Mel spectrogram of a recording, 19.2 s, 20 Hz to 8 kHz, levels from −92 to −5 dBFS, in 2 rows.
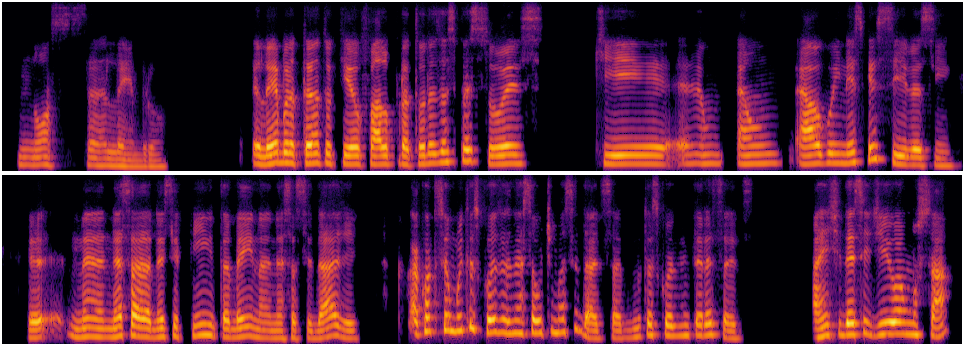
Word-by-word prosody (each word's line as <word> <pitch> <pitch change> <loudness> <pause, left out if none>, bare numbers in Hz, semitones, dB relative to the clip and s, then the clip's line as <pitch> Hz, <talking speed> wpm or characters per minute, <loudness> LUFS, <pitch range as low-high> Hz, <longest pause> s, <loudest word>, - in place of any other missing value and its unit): Nossa, 135 -1 -9
lembro. 110 -3 -8 0.9
Eu 155 - +3
lembro 170 +3 +5
tanto 165 0 +3
que 160 - -7
eu 150 0 +6
falo 150 0 +2
para 145 - 0
todas 155 +5 0
as 185 +1 -1
pessoas 160 -6 0 0.5
que 155 -1 0
é 160 0 -8
um 160 0 -8
é 155 - -3
um 160 +2 -5 0.2
é 155 - -3
algo 160 +3 +3
inesquecível, 170 -4 -1
assim. 130 -2 -5 0.4
Eh, 445 +2 0
ne 155 0 -1
nessa 160 +1 +4
nesse 155 +3 -1
Pinho 185 0 -1
também, 155 +3 0
nessa 135 -2 -4
cidade, 135 +2 -1 0.5
aconteceu 250 +2 +1
muitas 265 +4 +1
coisas 230 -4 +3
nessa 220 +1 +1
última 230 +1 -1
cidade, 135 - -2
sabe. 130 0 -5
Muitas 160 +6 -3
coisas 175 -2 -1
interessantes. 180 - -3 0.6
A 145 - +2
gente 180 +3 -1
decidiu 195 +1 +5
almoçar, 195 -2 0
160 Hz, 135 wpm, -24 LUFS, 145-190 Hz, 0.9 s, eu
